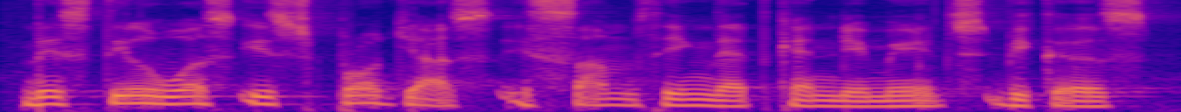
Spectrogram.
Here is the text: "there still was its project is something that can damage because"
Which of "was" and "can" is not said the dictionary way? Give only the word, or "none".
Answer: was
